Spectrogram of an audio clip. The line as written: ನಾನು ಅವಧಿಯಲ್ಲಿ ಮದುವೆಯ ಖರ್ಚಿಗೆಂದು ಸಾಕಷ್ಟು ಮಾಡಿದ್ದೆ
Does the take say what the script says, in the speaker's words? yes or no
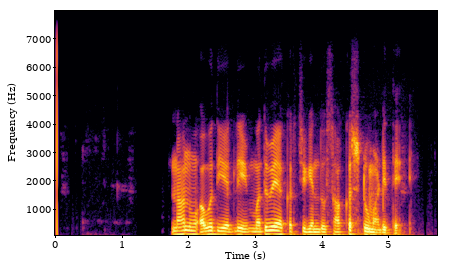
yes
